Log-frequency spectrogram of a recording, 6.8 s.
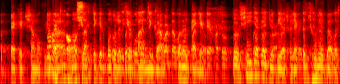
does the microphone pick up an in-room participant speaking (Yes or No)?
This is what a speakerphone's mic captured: Yes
